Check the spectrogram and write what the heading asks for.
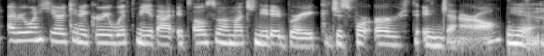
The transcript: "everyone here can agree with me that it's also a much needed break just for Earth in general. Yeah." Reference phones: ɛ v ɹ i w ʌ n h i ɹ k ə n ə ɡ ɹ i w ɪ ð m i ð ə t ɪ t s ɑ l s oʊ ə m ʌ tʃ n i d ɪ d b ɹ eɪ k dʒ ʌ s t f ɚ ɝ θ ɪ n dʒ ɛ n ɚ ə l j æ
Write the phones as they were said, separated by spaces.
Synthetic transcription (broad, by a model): ɛ v ɹ i w ʌ n h i ɹ k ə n ə ɡ ɹ i w ɪ ð m i ð ə t ɪ t s ɑ l s oʊ ə m ʌ tʃ n i d ɪ d b ɹ eɪ k dʒ ʌ s t f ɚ ɝ θ ɪ n dʒ ɛ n ɚ l j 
